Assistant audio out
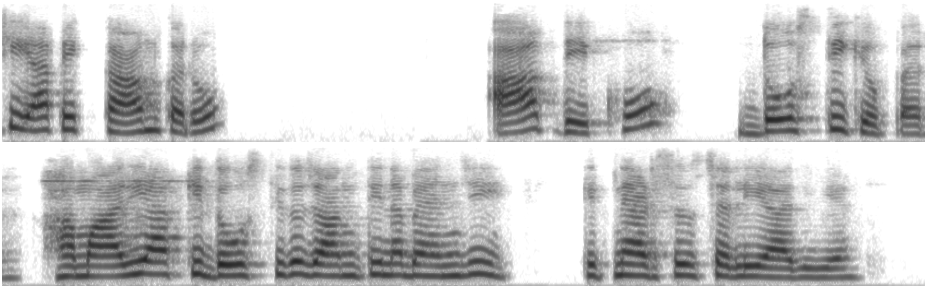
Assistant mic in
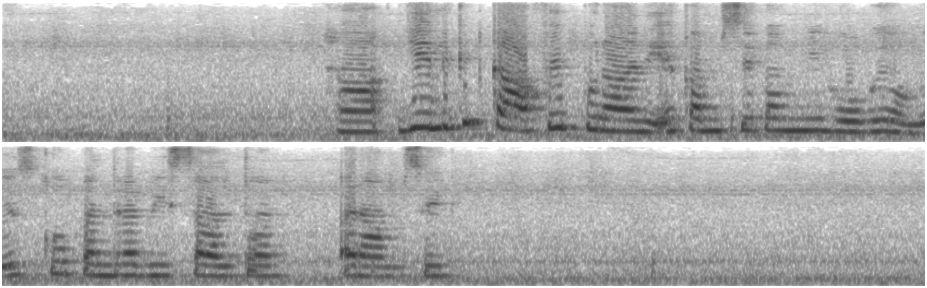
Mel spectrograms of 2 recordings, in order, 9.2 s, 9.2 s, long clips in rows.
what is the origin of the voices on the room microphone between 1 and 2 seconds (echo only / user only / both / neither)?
user only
